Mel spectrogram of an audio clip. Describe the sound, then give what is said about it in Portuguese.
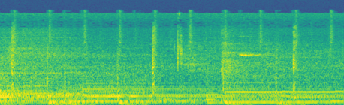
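Steady traffic noise: engines rumbling and humming as cars and motorcycles pass, with pitch shifting as they accelerate, no voices over it. “Hoje, obviamente, teremos alguns ruídos de motos e carros passando, porque, né?”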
